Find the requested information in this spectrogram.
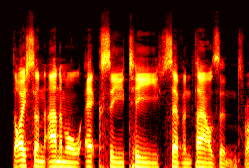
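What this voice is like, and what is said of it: Robotic, nerdy character voice. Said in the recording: “did a robotic voice ... that was a general robot ... That was a generic nerd voice.”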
